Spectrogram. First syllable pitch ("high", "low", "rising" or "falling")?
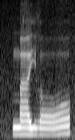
low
